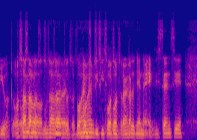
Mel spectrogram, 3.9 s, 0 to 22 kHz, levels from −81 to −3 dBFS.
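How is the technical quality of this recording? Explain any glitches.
The recording has two clear problems: codec damage across the whole clip, and a doubled passage near the start.

Opus voice compression runs throughout. Its hybrid mode codes speech with linear prediction below 8 kHz and a transform layer above. At a rate that fits around 16 kbps, the excitation is coarse, leaving the speech hoarse and faintly robotic. Plain band-limiting would only sound dull, without this buzzy texture.

A doubled audio track covers 0.32 to 2.60 s: a second, full-band copy about as loud as the original trails it by roughly a tenth of a second. The likely cause is a slower capture path. Unlike room echo, the copy has no decay and starts and stops abruptly.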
